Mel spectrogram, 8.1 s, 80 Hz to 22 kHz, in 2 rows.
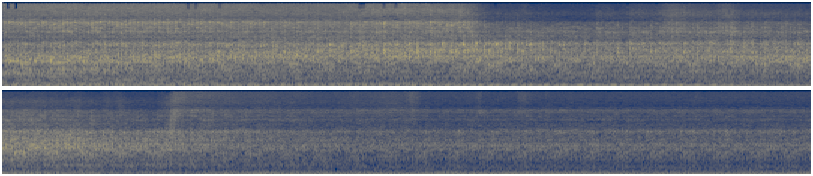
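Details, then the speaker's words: Ford 6.0 Powerstroke diesel after the fuel leak was fixed. Steady, even diesel clatter with no stumbling, ICP about 900 psi, IPR 30% at idle: a healthy normal idle. "there you go she's running took a few times cranking it just to uh probably get the air out of the fuel system but now she's cranked up and she's running"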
